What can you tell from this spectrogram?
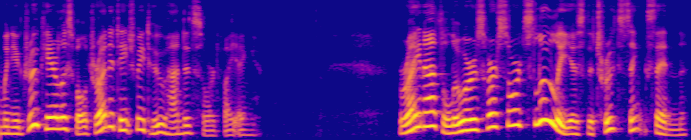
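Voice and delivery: animated read-aloud storytelling; story narration. A narrator's reading. Reads gamebook narration aloud.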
